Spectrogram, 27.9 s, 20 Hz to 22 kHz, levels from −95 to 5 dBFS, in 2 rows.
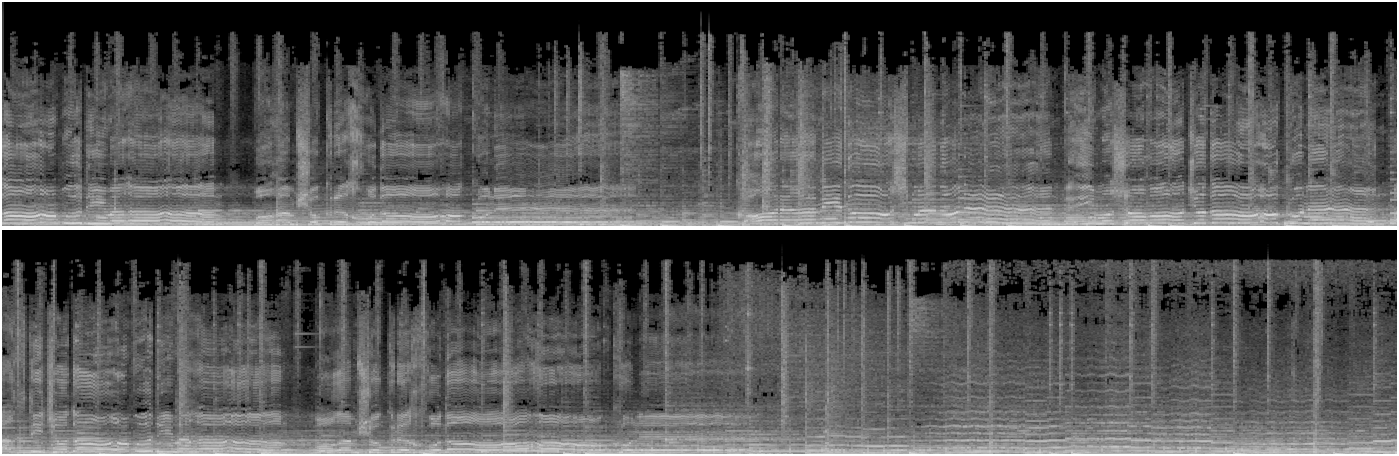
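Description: A train of clicks runs from 18.87 to 26.67 s: around fifty similar pulses at a regular 6.4 per second, peaking well above the sound and audible in pauses too. They likely come from interference from nearby equipment or a faulty connection or power supply injecting repeated spikes.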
